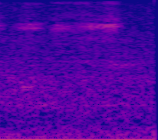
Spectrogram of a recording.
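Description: Pen or marker writing numbers by hand on a surface, a steady soft scratching that runs the whole short stretch, close and continuous with no talking.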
